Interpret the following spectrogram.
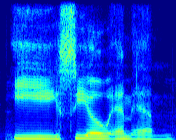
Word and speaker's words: RyanTheComm: Yeah, Check him out, RyanTheComm, like Ryan the communicator, or I like to think that it's a mix of Ryan the Calm, like a calming presence. but it's spelled COMM.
